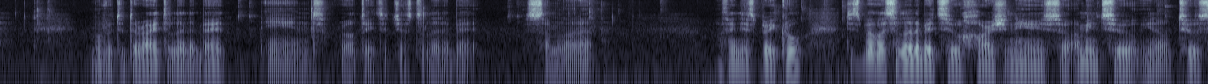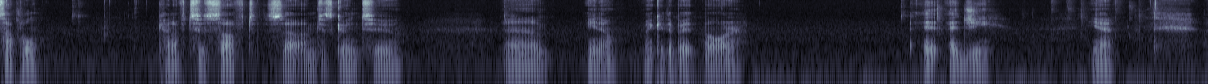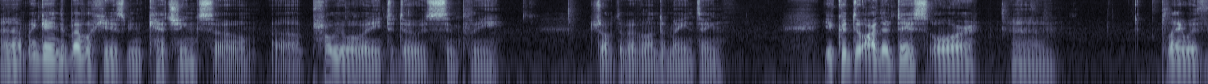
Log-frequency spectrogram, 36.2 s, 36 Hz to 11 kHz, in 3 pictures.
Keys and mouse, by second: 0.3 g, 3.1 r, 5.9 shift+2, 6.6-7.5 middle drag, 7.9 middle click, 8.2 middle click, 10.0 q, 12.1 q, 21.6 shift+middle drag, 22.6 shift+middle drag, 23.2 shift+middle click, 24.4 click, 24.9 q, 27.5 click, 28.0 q, 34.3 shift+middle drag, 35.7-36.2 middle drag.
